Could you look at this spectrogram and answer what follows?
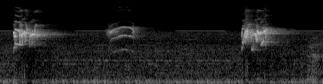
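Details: White-rumped shama with a loud, grating burst, then a brief arched whistle and another harsh rasping burst, all high-pitched and close.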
